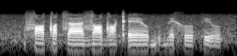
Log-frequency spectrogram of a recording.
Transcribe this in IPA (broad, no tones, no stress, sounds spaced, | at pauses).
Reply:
sˤ i tˤ ɪ t͡s aː z ɛ dˤ a kʼ ɛː o̯ b u b ɛ x o k ɪ o̯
